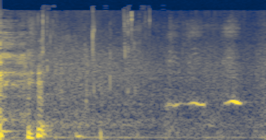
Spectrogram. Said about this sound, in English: Starts whistling.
